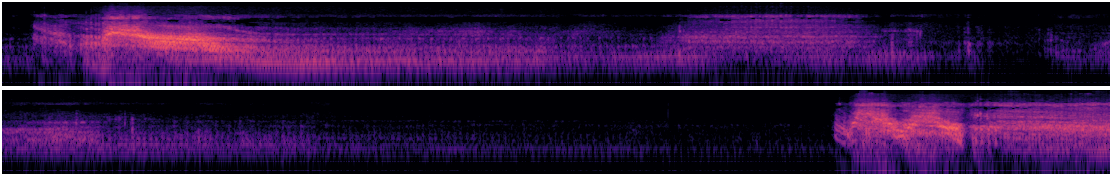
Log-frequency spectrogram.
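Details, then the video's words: Cougar letting out a loud, harsh snarling roar that falls in pitch, then softer rasping growls fading into near silence, before a sudden loud snarl breaks out at the close. "Cougar Snarling Roaring"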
